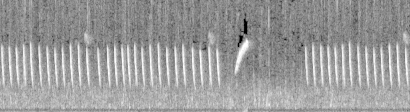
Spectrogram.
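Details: Tutoring recording of konin sharp shots, slowed for training songbirds: rapid rows of bright, high, even ticking strokes, then one sweeping rising whistle near the middle before the ticking resumes.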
